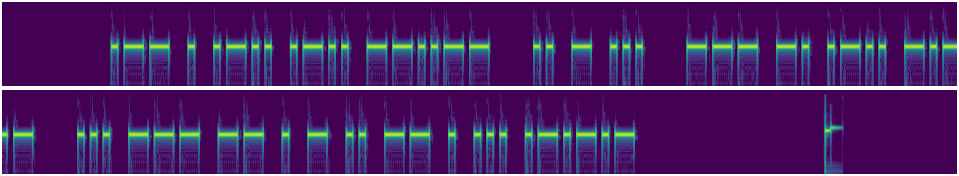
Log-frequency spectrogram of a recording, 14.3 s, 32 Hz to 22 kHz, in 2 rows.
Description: Morse code, heard as a keyed tone, about 25 wpm, 700 Hz. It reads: WELL, ITS ONLY SOMETIMES.
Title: Sentences from Top 1000 Words - Review Part 3 - 25wpm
